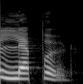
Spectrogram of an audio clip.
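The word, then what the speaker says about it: leopard: इसे देखिए एल ई ओ, इसे हम बोलते हैं लेपर्ड, ठीक है। तो ओ का यहाँ कोई रोल नहीं है।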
